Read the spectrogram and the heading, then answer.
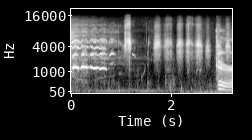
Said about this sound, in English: I'm starting to feel a little queasy. I don't know what's happening. I just don't feel good. I gotta tell you, bud, I'm having trouble breathing.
